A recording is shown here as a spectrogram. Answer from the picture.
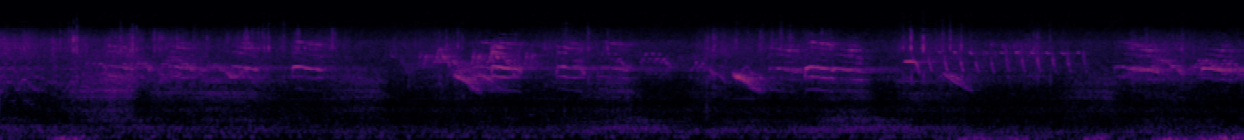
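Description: Wild birds calling and singing: scattered short chirps and downward-sliding whistled notes, with a quick trill of rapid repeated notes a little past the middle, over a faint low rumble.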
